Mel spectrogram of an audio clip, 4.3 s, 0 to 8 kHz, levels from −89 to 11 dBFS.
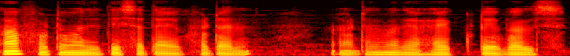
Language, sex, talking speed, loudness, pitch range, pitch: Marathi, male, 180 wpm, -21 LUFS, 90-100 Hz, 95 Hz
